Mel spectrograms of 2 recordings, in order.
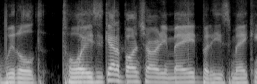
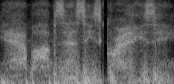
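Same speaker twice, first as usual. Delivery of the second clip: put-on hushed, slow, soft whispering child voice. Voicing a child whispering back to another child: whispering child character. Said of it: "the other one whispers back".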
